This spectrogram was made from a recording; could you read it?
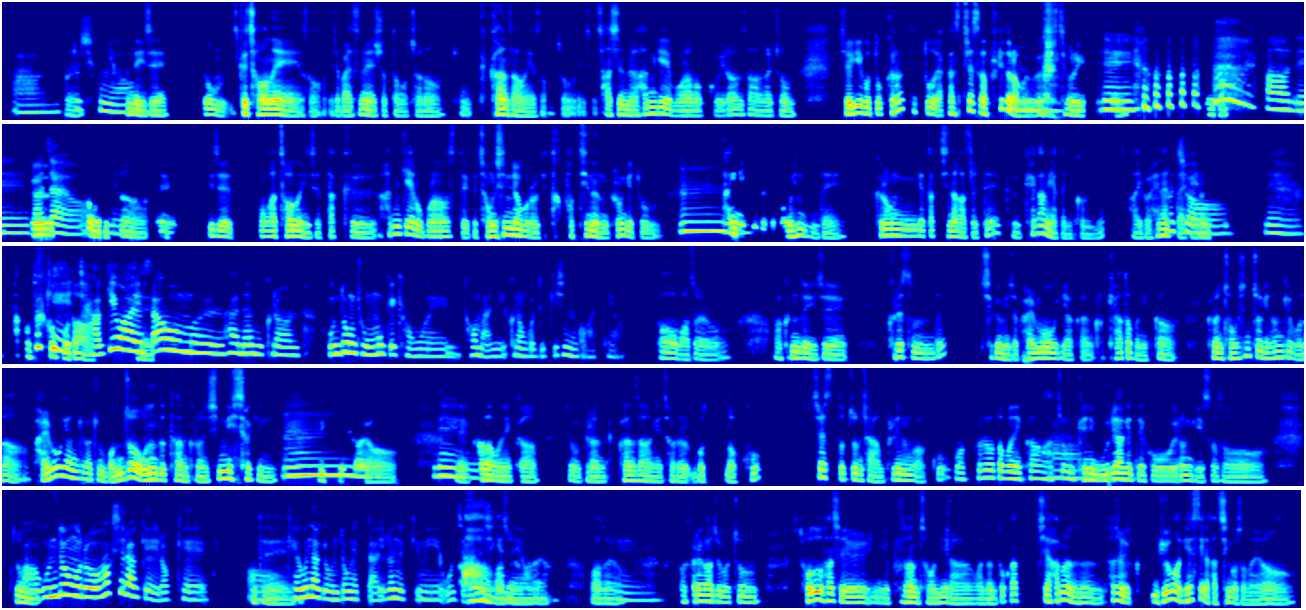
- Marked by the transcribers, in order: tapping; laughing while speaking: "왜 그런지"; laugh; unintelligible speech; laughing while speaking: "심리적인"; other background noise; "부상" said as "부산"
- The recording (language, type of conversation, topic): Korean, advice, 부상이나 좌절 후 운동 목표를 어떻게 현실적으로 재설정하고 기대치를 조정할 수 있을까요?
